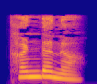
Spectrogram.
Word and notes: ಖಂಡನ: khaṇḍana

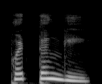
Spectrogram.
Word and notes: ಪಟ್ಟಂಗ: Kannada

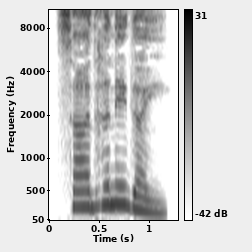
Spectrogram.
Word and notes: ಸ್ಥಾನಿಕ: sthānika

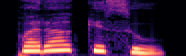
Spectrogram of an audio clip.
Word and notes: ಪರ್ಕಿಸು: Kannada

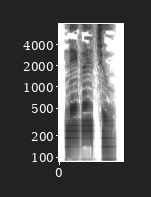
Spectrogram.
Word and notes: ನೆಗಳಿಚು: negaḷicu

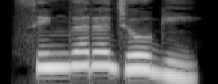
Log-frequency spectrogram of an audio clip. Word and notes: ಸಿಂಗರಜೋಗಿ: Kannada

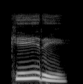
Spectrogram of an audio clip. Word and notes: ಗೇರೆ: kannada

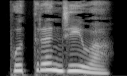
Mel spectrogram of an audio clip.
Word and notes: ಪುತ್ರಂಜೀವ: puntranjīvi

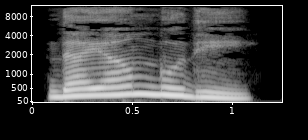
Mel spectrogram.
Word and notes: ದಯಾಂಬುಧಿ: kannada

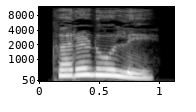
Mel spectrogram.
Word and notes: ಕಾರೊಡಲು: kāroḍalu

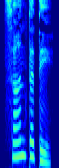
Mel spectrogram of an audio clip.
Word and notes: ಸಂತತಿ: santati

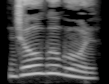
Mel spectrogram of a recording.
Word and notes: ಜಕ್ಕುಗೊಳ್: Kannada

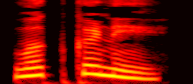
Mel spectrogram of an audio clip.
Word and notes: ವಿಗುಣ: viguṇa

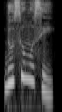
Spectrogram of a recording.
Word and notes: ಧುಸುಮುಸಿ: dhusumusi

